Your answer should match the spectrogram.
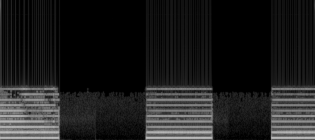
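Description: An unanswered phone line rings out while calling members of the state parliament's House of Representatives collegium: three steady, loud electronic tones, each about a second long, repeating with short pauses in between, with no voices.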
